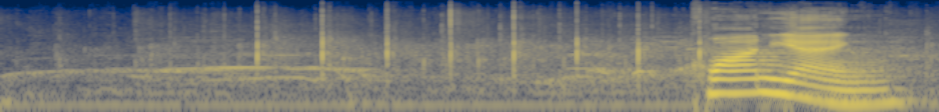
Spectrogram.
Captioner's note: audience applause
